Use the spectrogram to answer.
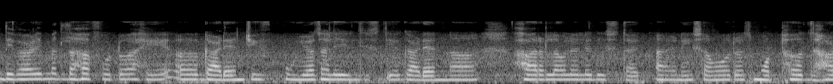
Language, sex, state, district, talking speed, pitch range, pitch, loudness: Marathi, female, Maharashtra, Dhule, 130 wpm, 215-230 Hz, 225 Hz, -17 LUFS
